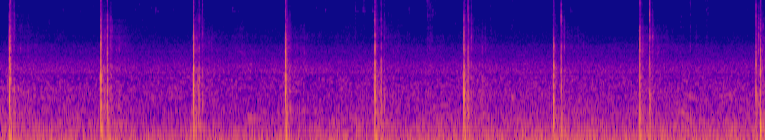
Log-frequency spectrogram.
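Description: Boot heels striking hard paving at a slow, even march, about one sharp strike a second, over a steady low rumble.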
